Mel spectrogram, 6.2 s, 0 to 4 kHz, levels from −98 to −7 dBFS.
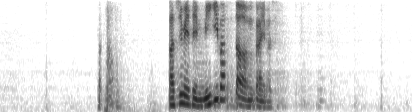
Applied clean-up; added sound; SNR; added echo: neural mask model DeepFilterNet 3.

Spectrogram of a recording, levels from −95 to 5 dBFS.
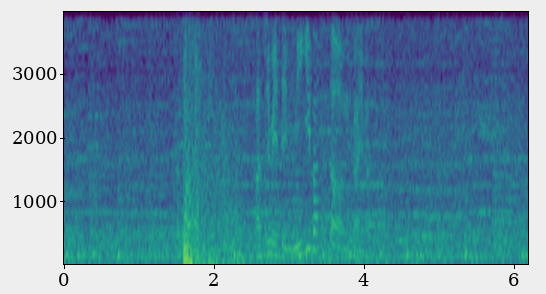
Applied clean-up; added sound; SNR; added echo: none; Boom; -4 dB; reverberation time 2.0 s.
